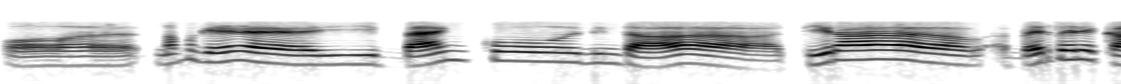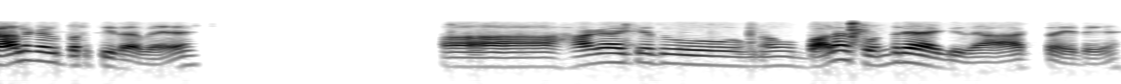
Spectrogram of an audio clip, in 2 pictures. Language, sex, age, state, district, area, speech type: Kannada, male, 60+, Karnataka, Koppal, rural, conversation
